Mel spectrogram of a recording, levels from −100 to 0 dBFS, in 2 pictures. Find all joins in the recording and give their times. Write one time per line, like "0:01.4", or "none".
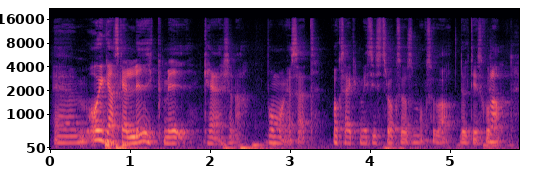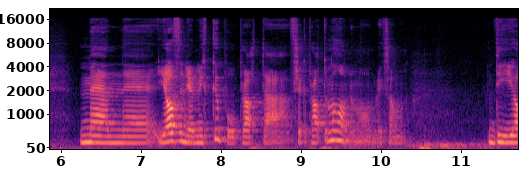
none

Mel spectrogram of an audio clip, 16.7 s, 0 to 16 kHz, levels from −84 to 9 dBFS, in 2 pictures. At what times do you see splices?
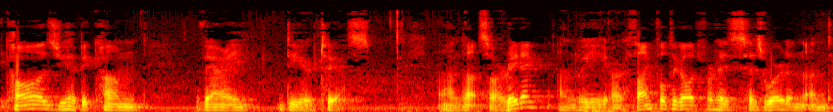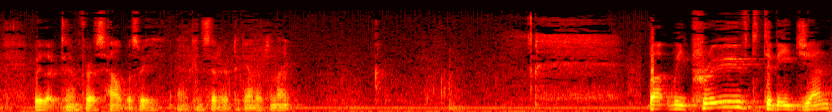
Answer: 0:14.7

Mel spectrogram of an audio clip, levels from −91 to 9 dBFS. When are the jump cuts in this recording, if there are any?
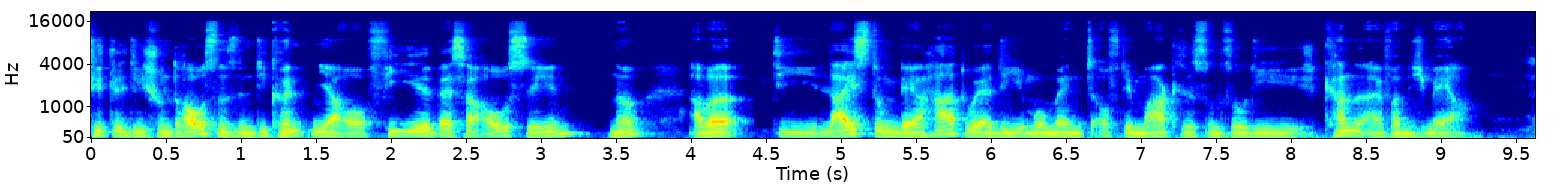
0:04.4

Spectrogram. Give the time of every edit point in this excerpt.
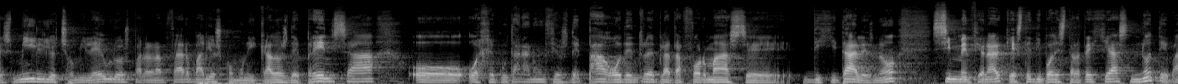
none

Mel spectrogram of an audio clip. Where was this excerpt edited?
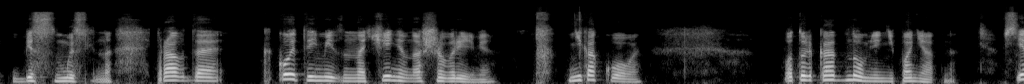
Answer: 0:01.5

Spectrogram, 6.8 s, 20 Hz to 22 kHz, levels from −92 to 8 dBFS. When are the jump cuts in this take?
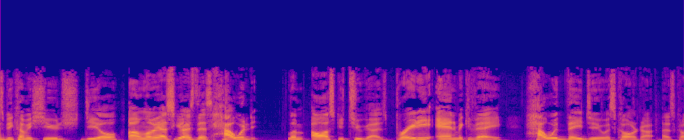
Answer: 0:01.2

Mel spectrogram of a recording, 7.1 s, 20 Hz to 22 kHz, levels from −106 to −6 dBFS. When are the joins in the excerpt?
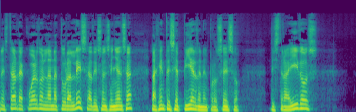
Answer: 0:02.9

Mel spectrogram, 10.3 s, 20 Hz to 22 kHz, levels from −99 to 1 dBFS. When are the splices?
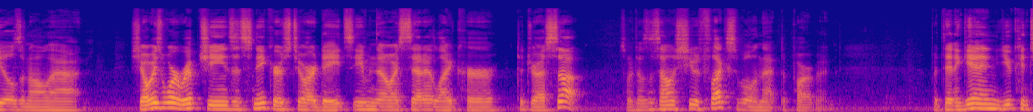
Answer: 0:01.2
0:05.1
0:07.0

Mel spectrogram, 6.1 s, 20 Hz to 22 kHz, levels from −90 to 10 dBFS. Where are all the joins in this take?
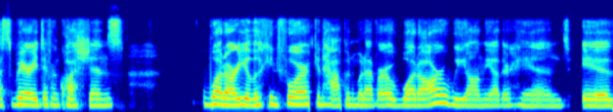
none

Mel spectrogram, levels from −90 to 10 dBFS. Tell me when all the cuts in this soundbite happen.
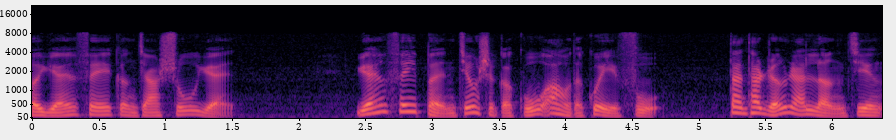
0:05.1

